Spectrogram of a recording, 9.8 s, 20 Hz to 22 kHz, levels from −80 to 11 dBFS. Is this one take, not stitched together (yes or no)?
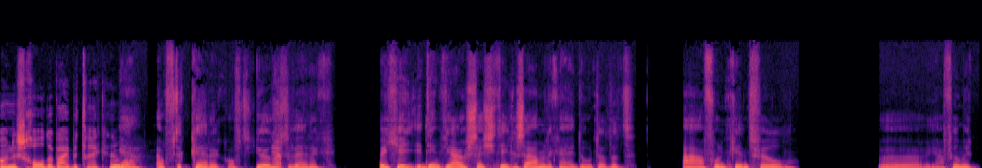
yes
